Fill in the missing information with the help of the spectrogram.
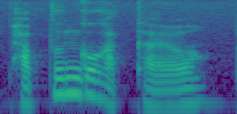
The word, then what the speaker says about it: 바쁜 것 같아요: 直接就读成了“ 帕 푼 거卡塔哟，帕 푼 거卡塔哟，帕 푼 거卡塔哟”。为什么？因为读这样读起来更加的自然一点，好听一点嘛，是不是？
